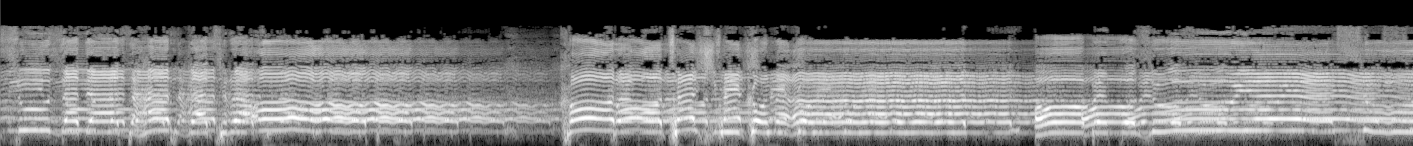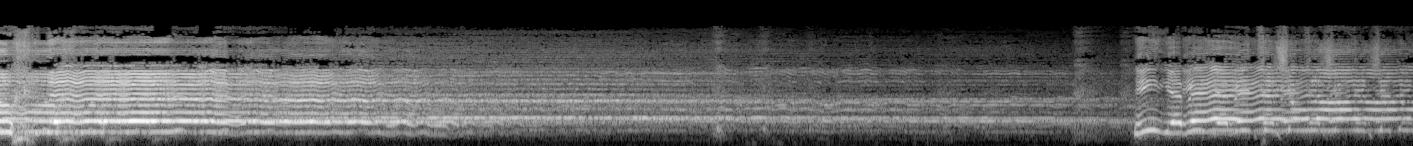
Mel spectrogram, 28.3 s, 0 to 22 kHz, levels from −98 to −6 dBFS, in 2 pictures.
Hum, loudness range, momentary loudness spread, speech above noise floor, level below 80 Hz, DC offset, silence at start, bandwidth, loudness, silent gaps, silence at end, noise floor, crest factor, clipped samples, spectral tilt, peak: none; 18 LU; 19 LU; 32 dB; -64 dBFS; under 0.1%; 0 s; 11.5 kHz; -13 LUFS; none; 0 s; -45 dBFS; 14 dB; under 0.1%; -1 dB/octave; 0 dBFS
